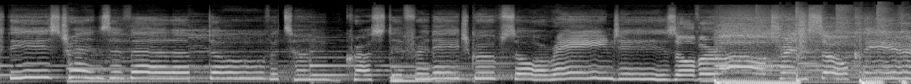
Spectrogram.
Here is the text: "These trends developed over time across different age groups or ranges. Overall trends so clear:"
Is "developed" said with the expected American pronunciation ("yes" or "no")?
yes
